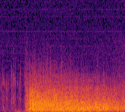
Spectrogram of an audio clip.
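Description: A single construction blasting detonation erupts after a brief quiet moment, a loud deep boom that rolls on as a sustained rumble for the rest of the clip.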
